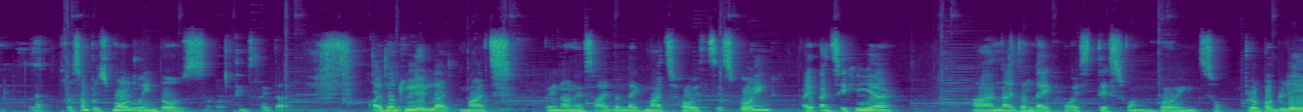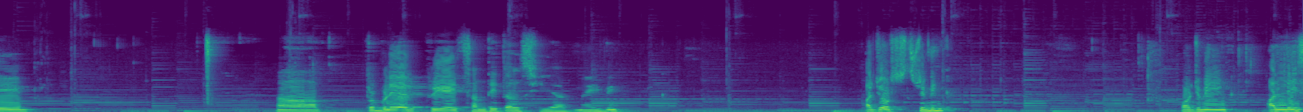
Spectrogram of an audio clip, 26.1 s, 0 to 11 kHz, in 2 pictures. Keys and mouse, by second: 16.9 Tab.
